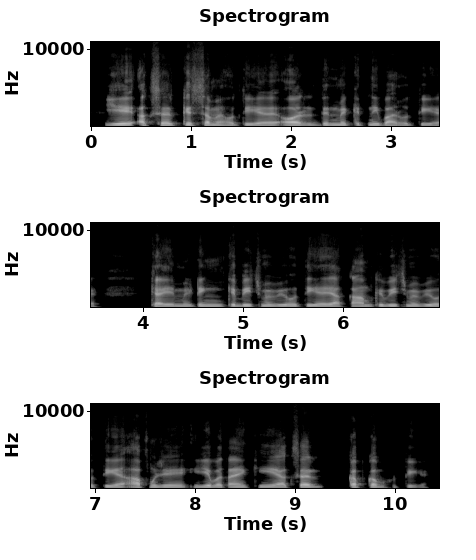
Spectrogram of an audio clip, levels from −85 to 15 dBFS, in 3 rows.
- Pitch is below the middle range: Yes, low, 110 Hz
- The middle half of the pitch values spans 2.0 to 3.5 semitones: Yes, average, 2.7 semitones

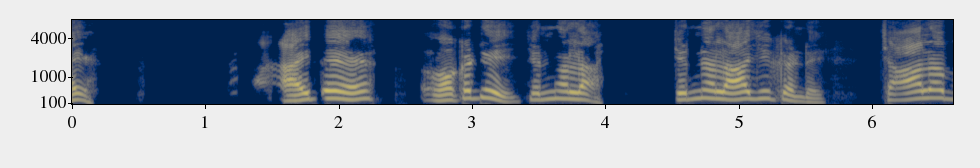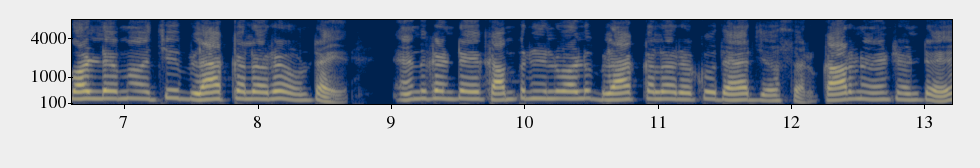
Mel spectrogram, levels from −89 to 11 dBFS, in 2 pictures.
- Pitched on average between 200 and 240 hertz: Yes, high, 235 Hz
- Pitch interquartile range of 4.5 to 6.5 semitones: No, average, 3.0 semitones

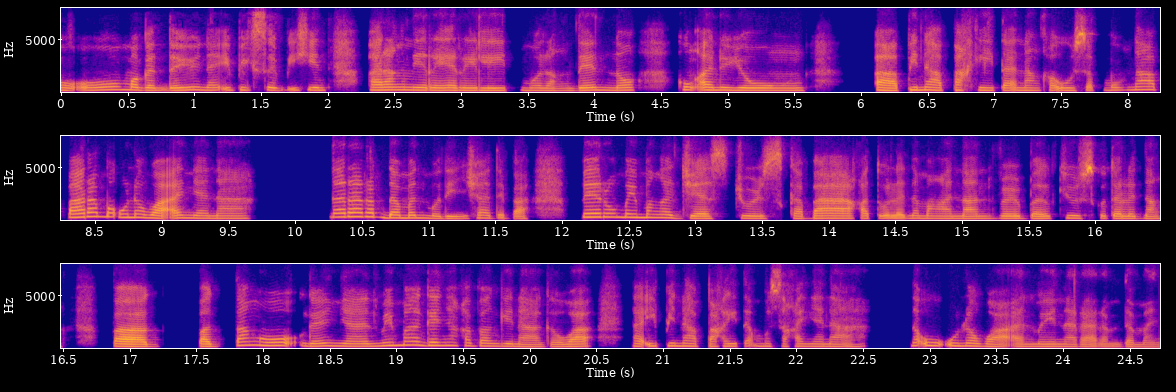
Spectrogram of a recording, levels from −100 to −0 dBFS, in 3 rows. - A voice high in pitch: Yes, high, 235 Hz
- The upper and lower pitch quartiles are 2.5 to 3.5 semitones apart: Yes, average, 2.8 semitones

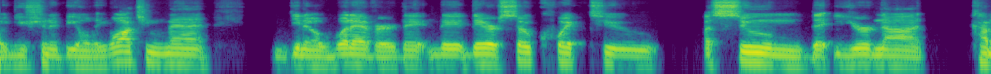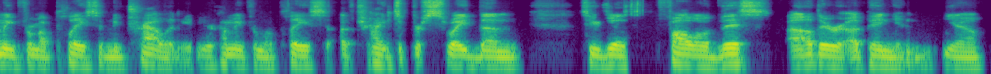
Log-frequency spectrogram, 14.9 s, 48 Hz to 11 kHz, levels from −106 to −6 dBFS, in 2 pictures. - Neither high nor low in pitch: No, low, 100 Hz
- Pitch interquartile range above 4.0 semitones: No, average, 2.7 semitones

